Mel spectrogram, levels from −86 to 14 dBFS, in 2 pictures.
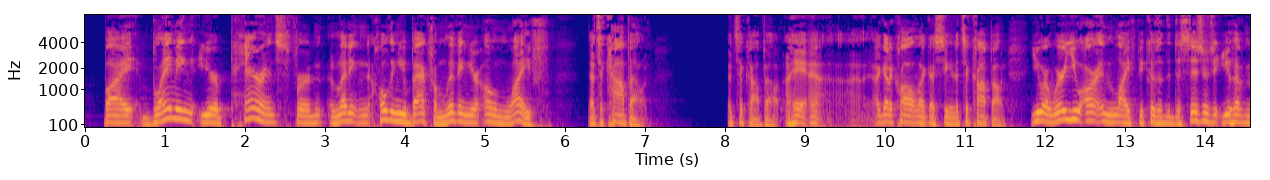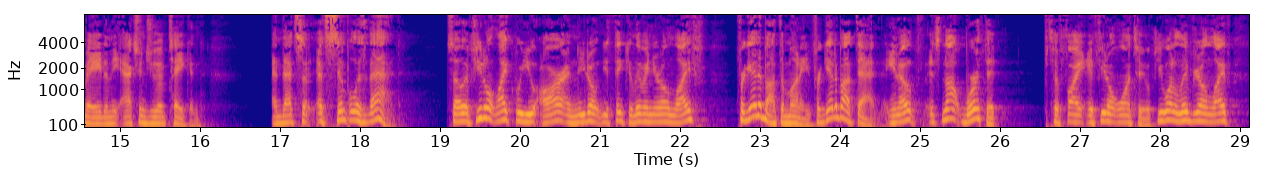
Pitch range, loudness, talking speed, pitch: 120-165 Hz, -14 LUFS, 230 wpm, 140 Hz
